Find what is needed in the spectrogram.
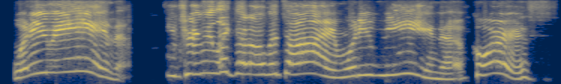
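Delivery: high-pitched, incredulous retort; indignant disbelief. Retold or imitated. Answering ex's apology, indignant high retort. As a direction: throw the excuse back, voice shooting up.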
